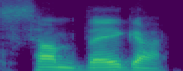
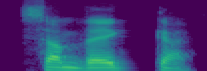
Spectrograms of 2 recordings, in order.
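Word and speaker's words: saṃvega: life is this quality called some vega which is a poly word i think it's the same pronunciation in sanskrit as well some vega s-a-m-v-e-g-a some vega usually gets translated as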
